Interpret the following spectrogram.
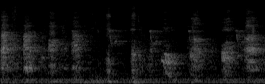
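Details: Two French Bulldogs in a kitchen in Lamphun, northern Thailand, on a Saturday morning after getting into green food colouring; rapid breathy panting, bursts roughly every quarter second, steady rhythm throughout.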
